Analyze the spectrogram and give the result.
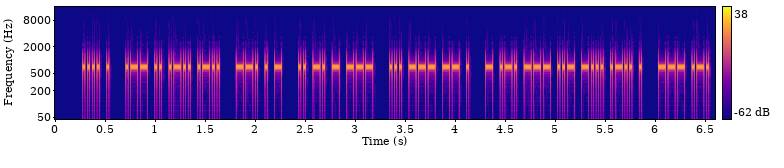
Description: Morse code, heard as a keyed tone, about 49 wpm, 700 Hz. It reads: HE WILL GET INTO SOME TROUBLE OR
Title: Sentences from Top 1500 Words 50wpm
